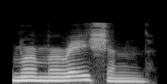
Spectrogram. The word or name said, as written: murmuration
